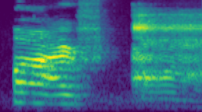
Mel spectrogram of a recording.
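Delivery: loud gagging "Barf"; grossed-out hamster; disgusted. Acted. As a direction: spit it out in disgust.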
